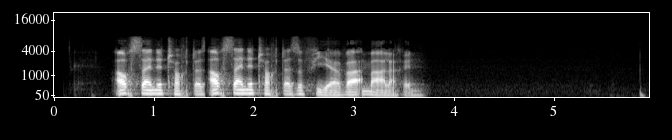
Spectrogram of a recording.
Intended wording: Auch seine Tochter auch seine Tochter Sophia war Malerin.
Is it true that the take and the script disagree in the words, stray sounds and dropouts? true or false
false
